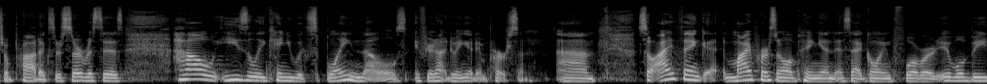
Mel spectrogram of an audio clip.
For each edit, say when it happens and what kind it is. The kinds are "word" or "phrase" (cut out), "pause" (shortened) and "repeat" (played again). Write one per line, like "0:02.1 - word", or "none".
0:05.5 - pause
